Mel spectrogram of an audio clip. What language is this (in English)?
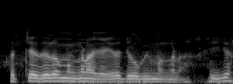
Punjabi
